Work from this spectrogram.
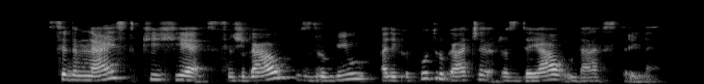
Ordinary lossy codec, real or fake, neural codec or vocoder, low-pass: none; fake; codec, 16 kHz, 4 kbps, FreqCodec, smaller model; none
